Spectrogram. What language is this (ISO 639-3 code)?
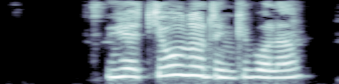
uzb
